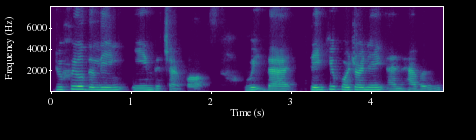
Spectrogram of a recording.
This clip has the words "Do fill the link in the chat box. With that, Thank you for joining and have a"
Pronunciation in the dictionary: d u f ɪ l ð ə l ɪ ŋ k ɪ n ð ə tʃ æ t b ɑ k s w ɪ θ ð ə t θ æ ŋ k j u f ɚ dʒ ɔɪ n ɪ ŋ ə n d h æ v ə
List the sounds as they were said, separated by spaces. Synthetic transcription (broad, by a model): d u f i l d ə l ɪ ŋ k ɪ n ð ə tʃ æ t b ɑ k s w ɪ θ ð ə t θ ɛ ŋ k j u f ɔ dʒ ɔɪ n ɪ ŋ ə n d h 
